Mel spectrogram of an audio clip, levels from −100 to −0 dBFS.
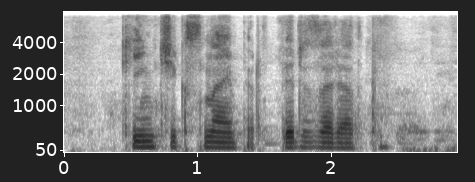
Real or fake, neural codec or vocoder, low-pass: fake; vocoder, 44.1 kHz, 128 mel bands, Pupu-Vocoder; 7.2 kHz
